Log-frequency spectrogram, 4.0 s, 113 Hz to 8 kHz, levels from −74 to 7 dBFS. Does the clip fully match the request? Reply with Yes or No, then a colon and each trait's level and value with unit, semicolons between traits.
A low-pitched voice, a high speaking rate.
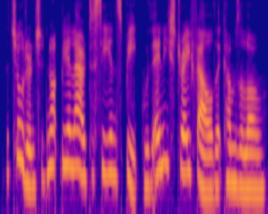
No: high, 240 Hz; fast, 255 wpm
